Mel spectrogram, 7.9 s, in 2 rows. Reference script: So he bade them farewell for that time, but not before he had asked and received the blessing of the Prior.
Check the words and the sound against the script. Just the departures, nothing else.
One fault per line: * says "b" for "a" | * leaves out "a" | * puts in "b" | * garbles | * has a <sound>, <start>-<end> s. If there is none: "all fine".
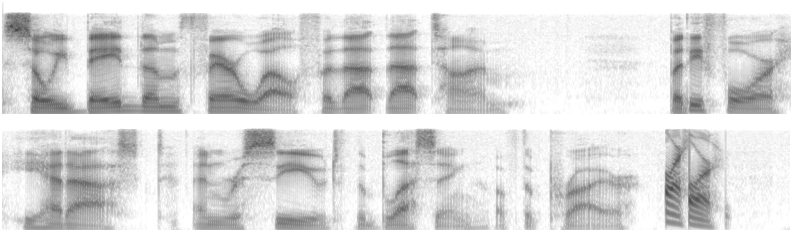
* puts in "that"
* leaves out "not"
* has a chirp, 7.3-7.6 s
